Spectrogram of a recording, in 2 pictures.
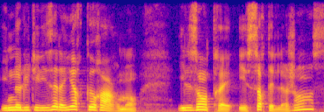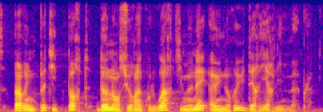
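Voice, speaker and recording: An actor playing the narrator of a French radio detective serial, telling it in a dramatic scripted style. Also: male voice, mid-range voice, lively intonation, moderate pace, lightly acted. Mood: explanatory. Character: vivid storytelling male narrator of a detective serial.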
